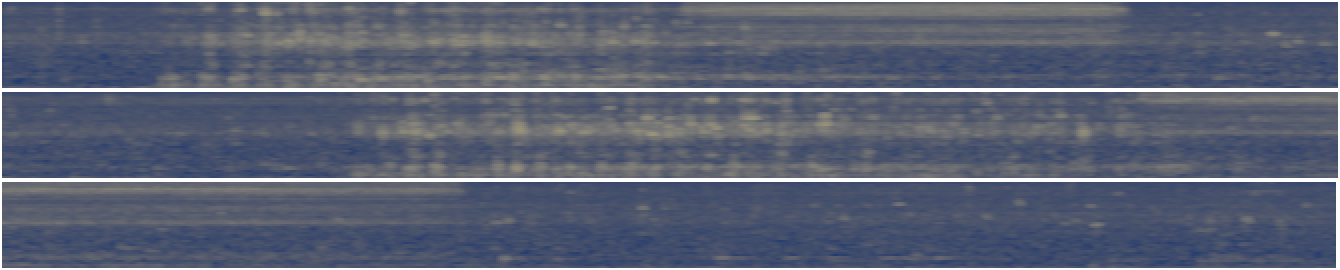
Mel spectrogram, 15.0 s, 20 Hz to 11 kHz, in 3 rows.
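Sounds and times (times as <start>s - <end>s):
quiet water: 0.0s - 15.0s
exhaled bubbles burbling: 0.6s - 2.8s, 6.0s - 9.6s
regulator hissing inhale: 2.6s - 4.3s, 9.3s - 11.8s.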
